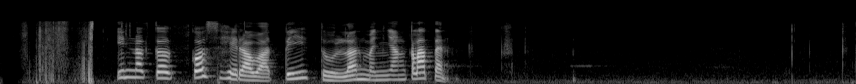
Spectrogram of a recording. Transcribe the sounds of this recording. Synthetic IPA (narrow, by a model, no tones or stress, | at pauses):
ʔinəkəkʊsheɾawat̪id̪̥o̤lanməɲaŋklat̪ɛn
